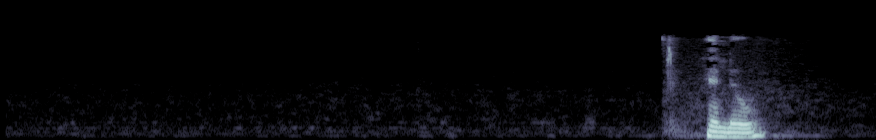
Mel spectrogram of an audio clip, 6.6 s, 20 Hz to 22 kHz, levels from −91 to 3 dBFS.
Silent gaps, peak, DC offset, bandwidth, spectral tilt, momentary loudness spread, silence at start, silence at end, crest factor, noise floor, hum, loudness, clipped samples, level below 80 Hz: none; -2 dBFS; under 0.1%; 8 kHz; -7 dB/octave; 21 LU; 5 s; 0.85 s; 24 dB; -75 dBFS; none; -17 LUFS; under 0.1%; -62 dBFS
